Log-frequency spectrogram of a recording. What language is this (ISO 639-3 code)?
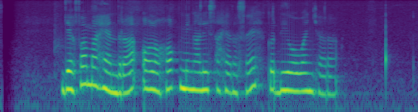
sun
